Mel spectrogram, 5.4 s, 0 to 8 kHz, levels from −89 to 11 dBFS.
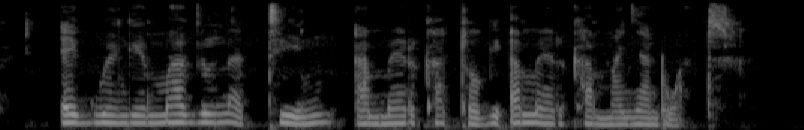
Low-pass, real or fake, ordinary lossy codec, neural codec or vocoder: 7.2 kHz; fake; none; vocoder, 22.05 kHz, 80 mel bands, WaveNeXt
